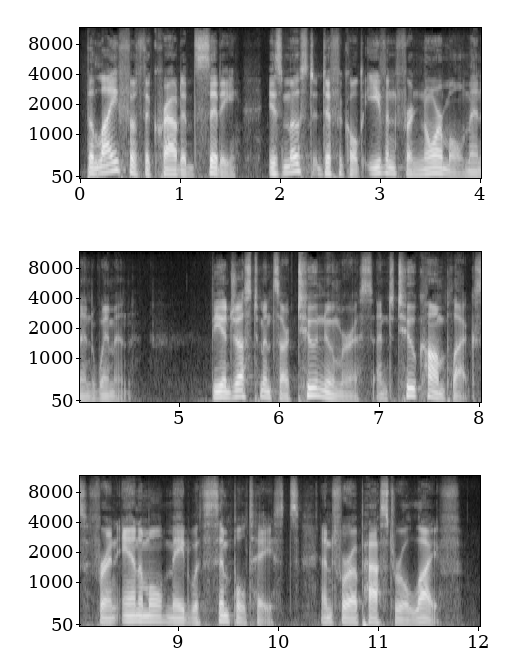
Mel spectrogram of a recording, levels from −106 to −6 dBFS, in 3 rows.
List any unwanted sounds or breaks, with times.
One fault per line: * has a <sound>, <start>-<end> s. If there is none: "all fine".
all fine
